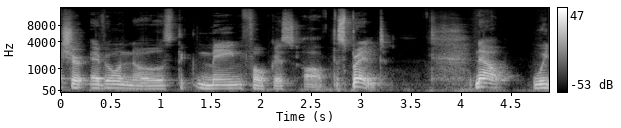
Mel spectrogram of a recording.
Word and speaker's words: focus: The next word is focus. So the strong syllable is the first syllable. It's not focus or focus or something like that. Focus.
